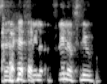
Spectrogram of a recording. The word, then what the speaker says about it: friluftsliv: And the next word that he's helped me pronouncing, so Friluftsliv, something like that. You say it. Yeah, you're getting better at it. It's Friluftsliv.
